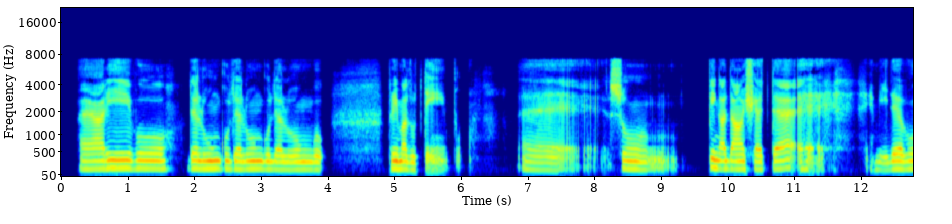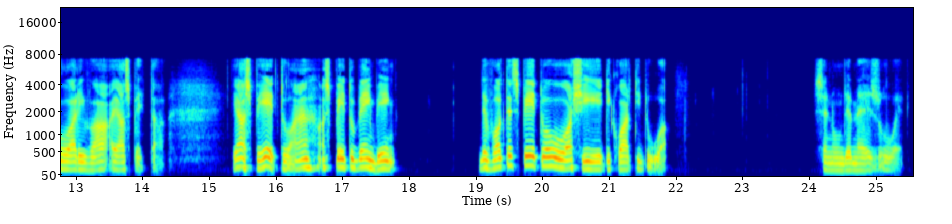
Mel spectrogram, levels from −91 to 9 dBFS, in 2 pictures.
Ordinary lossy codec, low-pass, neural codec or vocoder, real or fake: MP3, 64 kbps; 7.2 kHz; none; real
